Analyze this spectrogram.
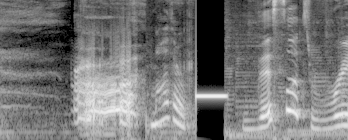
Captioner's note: beep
